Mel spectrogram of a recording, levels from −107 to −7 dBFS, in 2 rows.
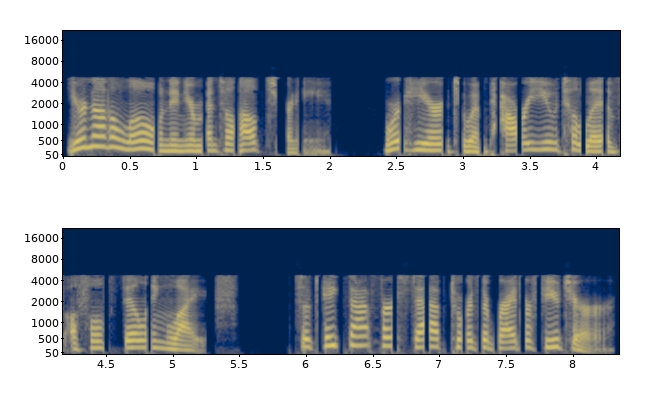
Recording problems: high frequencies cut off; severe; nothing above 4.5 kHz
choppy; very; 15% of the speech affected

